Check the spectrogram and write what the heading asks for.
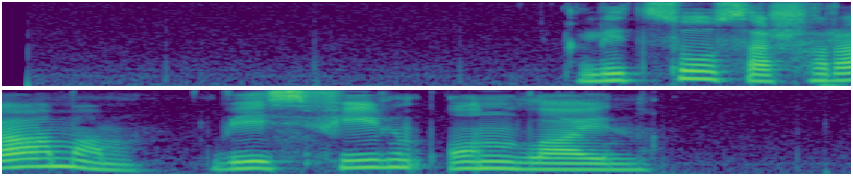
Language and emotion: Russian, neutral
